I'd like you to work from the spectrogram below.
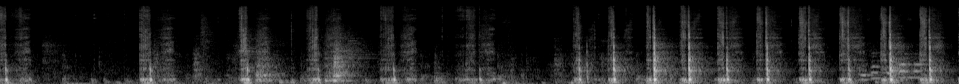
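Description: A knife chops onions coarsely for a mincing machine, with many quick, rhythmic blows on a cutting board that become louder and more regular in the second half.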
